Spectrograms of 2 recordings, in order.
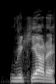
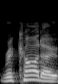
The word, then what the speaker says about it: Ricciardo: that move max Verstappen cop covered him off Ricky Otto had no plan B for if max did that Ricardo you nearly made me say his name incorrectly Ricardo who have made the corner if he hadn't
